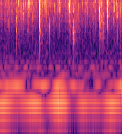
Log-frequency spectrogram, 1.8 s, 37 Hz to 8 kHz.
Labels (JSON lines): {"label": "biophony, midshipman", "recorder": "SoundTrap 500"}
